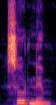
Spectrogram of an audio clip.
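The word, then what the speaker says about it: pseudonym: Next word சூட்நெம். சூட்நெம் சூட்நெம் அப்படின்னு என்னென்னா புனை பெயர் அப்படின்னு அர்த்தம். இங்கேயும் பியோட சவுண்ட் சைலண்ட்டில் போயிடும்.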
